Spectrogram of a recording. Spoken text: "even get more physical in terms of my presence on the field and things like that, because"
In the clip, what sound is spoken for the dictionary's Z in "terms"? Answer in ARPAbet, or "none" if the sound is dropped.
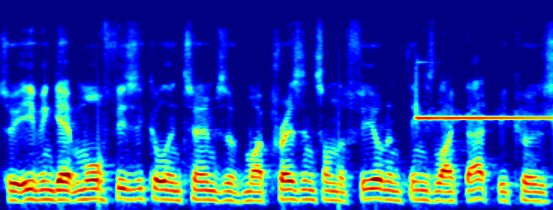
Z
